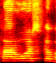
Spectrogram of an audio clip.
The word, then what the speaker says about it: Horoshko: Well, my full name is Tatiana Horoshko, but call me Taty.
